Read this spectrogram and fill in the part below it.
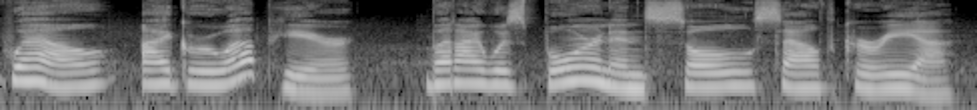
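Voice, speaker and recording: A woman's voice: mid-range voice, takes it slowly, fairly bright tone, clear, resonant tone. An actress playing a young woman in her twenties who talks about her family in a scripted textbook dialogue. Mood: friendly.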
